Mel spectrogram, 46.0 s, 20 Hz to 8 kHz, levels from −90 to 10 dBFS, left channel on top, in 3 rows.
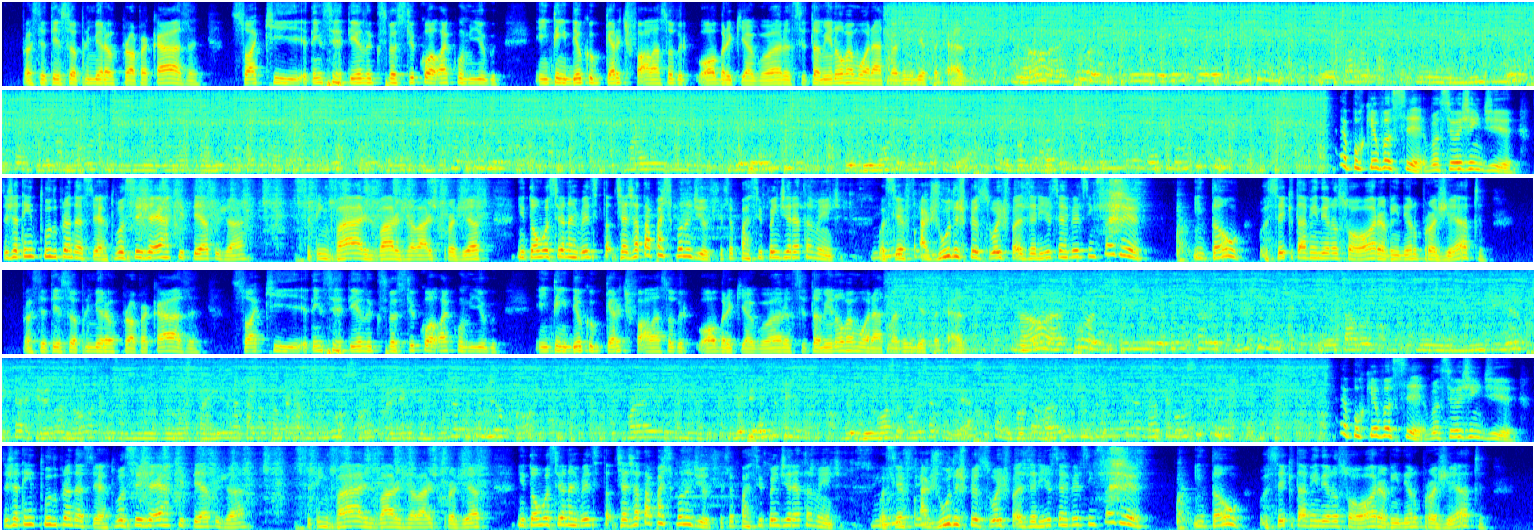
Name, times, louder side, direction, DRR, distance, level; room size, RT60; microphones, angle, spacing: voice 1, 0.2-2.0 2.3-4.9 5.3-9.7 28.7-33.1 33.6-39.0 39.4-42.1 42.6-45.5, left 3 dB, 20° left, 0.3 m, -22 dB
sound 1, 8.8-28.6, left 4 dB, 50° left, 1.1 m, -31 dB
voice 2, 10.1-20.7 21.5-27.9 39.1-40.0, equal, 65° right, 2.5 m, -30 dB
sound 2, 31.8-35.8 36.6-44.0, left 4 dB, 85° left, 3.2 m, -36 dB
6.5 x 3.3 x 4.6 m
head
